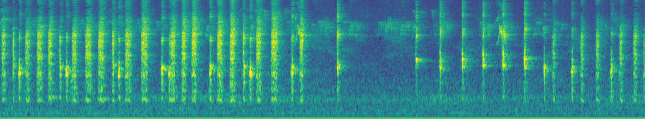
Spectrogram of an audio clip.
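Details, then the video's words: Red-legged partridge on a wall in Tresco Abbey Gardens, Isles of Scilly, giving a harsh, chuffing display call: rapid rhythmic notes about three to four a second, a brief pause, then a slower run. "Red Legged Partridge display"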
